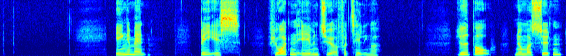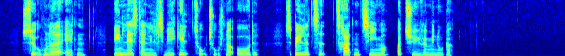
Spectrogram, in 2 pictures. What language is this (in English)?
Danish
